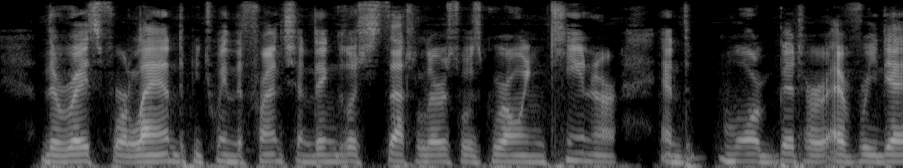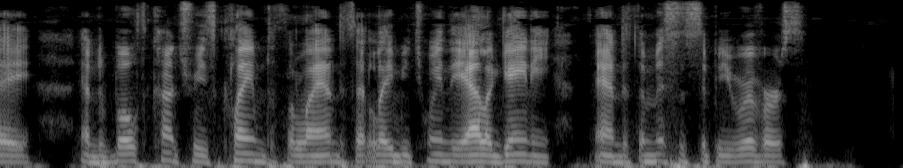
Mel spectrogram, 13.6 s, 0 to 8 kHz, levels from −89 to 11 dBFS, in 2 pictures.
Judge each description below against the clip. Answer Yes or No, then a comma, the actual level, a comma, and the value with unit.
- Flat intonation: Yes, narrow, 1.6 semitones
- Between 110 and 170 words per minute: Yes, average, 145 wpm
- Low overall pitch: Yes, low, 120 Hz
